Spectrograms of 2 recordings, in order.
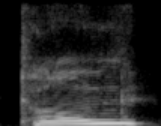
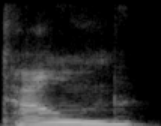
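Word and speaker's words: tonn: Tone. Tone. Tone. Or town. Okay.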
